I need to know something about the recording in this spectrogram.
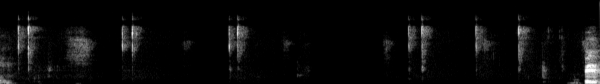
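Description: Several faint, sharp computer mouse clicks, spaced irregularly about a second apart.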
